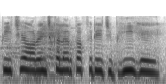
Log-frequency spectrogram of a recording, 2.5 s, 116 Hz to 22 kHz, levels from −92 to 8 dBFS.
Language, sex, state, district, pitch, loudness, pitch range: Hindi, female, Madhya Pradesh, Bhopal, 275 Hz, -12 LUFS, 255-280 Hz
